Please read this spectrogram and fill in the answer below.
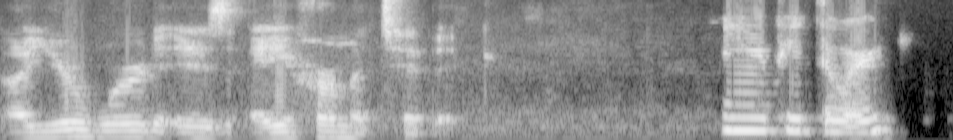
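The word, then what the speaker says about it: ahermatypic: plus an english part are there any alternate pronunciations it's just the one a hermetic a hermetic a h e r m a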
